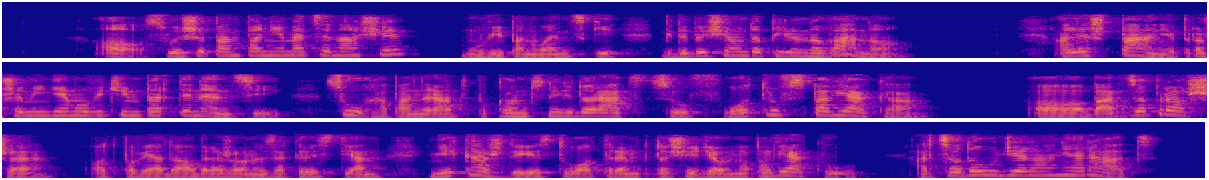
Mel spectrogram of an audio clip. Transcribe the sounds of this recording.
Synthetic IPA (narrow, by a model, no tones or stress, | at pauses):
ɔ̰swɘʂɘpanpaɲɛmɛt̪sɛnaɕɛ | muvʲipanwɛnskʲiɡd̪ɘbɘɕɛ̃d̪ɔpʲilnɔvanɔ | a̰lɛʂpaɲɛpɾʔɔʂɛmʲiɲɛmuvʲit͡ɕimpɛɾt̪ɘnɛnt̪sʲjḭ | swuxapanɾat̪pɔkɔnt̪nɘɣd̪ɔɾat̪t̪sufwʔɔt̪ɾufspavʲjaka̰ | ɔbaɾd̪zɔpɾɔʂɛɔ̰t̪pɔvʲjad̪aɔbɾaʐɔnɘzakɾɘst̪ʲja̰nɲɛkaʐd̪ɘjɛst̪wɔt̪ɾɛmkt̪ɔɕed͡ʑawnapavʲjakṵ | a̰t̪sɔd̪ɔud͡ʑɛlaɲaɾat̪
